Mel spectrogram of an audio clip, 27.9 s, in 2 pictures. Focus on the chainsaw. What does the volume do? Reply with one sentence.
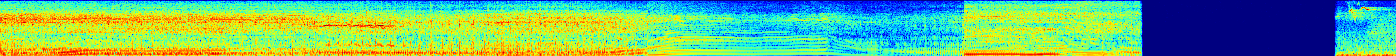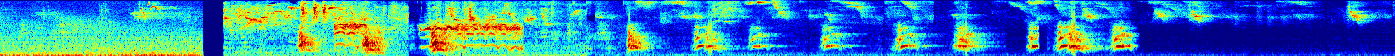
The loudness of the chainsaw goes down, then up.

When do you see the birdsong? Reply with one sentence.
The birdsong can be heard from 13.3 to 27.8 s.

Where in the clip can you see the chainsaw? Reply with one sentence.
The chainsaw can be heard from 0.0 to 11.4 s.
